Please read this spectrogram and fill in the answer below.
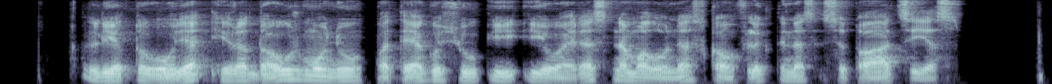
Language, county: Lithuanian, Marijampolė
